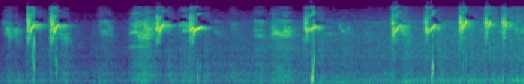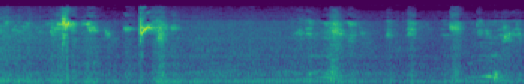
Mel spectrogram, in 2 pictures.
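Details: Female Crimson sunbird calling to males, recorded to lure other birds into song: sharp, very high chirps and short twittering bursts in quick clusters, with brief pauses, a thin faint hum below.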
